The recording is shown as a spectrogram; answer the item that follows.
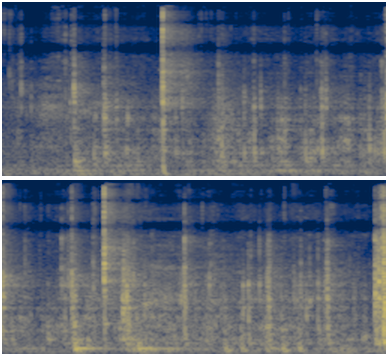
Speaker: you hear it popping and cracking that shows that it's cutting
